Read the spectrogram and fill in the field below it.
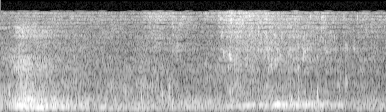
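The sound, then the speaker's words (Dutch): Water brought by children is poured steadily into a baptismal font at a baptism for about three seconds, a continuous splashing gush at moderate volume with no talking over it. “wil jij het water dat de kinderen van de kinderdienst hebben meegenomen in het doopvont gieten?”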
